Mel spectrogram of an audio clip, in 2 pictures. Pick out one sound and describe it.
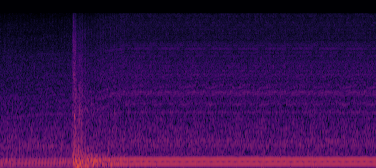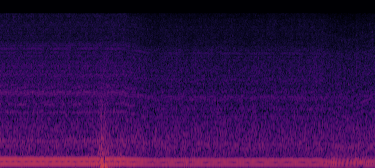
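A buggy engine roars steadily at high speed.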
